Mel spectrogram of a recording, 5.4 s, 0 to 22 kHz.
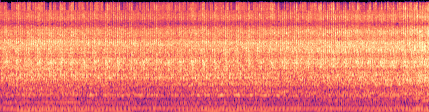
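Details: BMW 635CSi E24 investigated for rough idle via the ICV, warm at about 80% operating temperature after refitting the air hose to the throttle body: a steady, even idle with a constant hiss and no stumble or dip, a normal warm idle.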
